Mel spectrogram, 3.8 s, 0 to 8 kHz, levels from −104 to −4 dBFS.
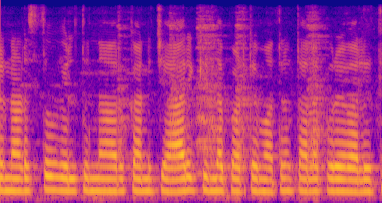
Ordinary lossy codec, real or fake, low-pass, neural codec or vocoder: none; real; 7.2 kHz; none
